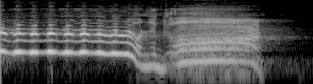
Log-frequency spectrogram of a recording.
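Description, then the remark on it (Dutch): A voice imitates a howling neighbourhood dog: a high, wavering wail with a pulsing tremble slides down into a lower, rougher, strained howl, then stops abruptly. “Die honden, die jakhalzen. Ken je dat? De hond van de buren.”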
